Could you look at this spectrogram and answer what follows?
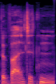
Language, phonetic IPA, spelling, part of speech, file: German, [bəˈvaldətn̩], bewaldeten, adjective, De-bewaldeten.ogg
- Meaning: inflection of bewaldet: 1. strong genitive masculine/neuter singular 2. weak/mixed genitive/dative all-gender singular 3. strong/weak/mixed accusative masculine singular 4. strong dative plural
